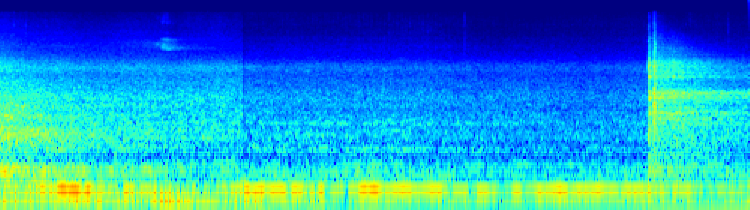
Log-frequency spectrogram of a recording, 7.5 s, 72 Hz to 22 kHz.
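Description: Corvette V8 engine running steadily with a low note that barely changes in pitch. About six and a half seconds in there is a sudden sharp crack that dies away quickly.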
